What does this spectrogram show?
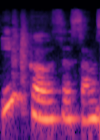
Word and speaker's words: ecosystem: also um the word ecosystem so this has a long e ecosystem equal yeah perfect very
